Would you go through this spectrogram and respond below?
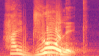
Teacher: it's got 3 syllables. But the lexical stress is on the second syllabic structure.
